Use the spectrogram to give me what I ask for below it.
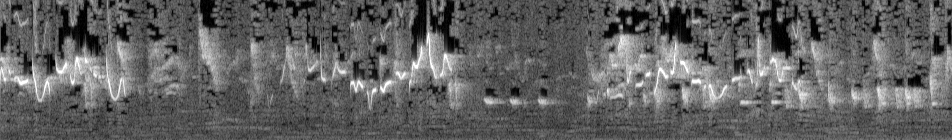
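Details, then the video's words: Leaf warbler (cikrak daun) from Pare Pare singing in a lively, chattering style: rapid high twittering phrases of thin, jumbled notes in bursts, a short pause with soft tones, then another long excited burst. "CIKRAK DAUN | PARE PARE | BLERENG GACOR❗"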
